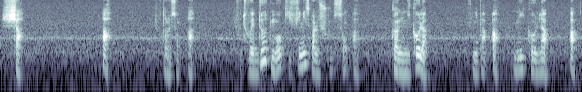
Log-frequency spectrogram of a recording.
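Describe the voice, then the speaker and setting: A man with a French accent, a kindergarten teacher giving a home-school phonics lesson, sounding out letters slowly and clearly. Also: medium pitch, pushed and bright, slight background noise.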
